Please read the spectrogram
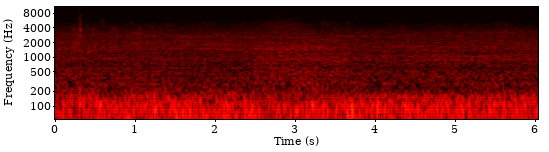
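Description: Car driving at highway speed heard from inside the cabin: a steady low road-and-engine rumble with no distinct events.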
